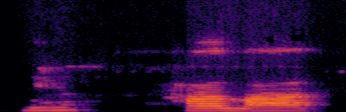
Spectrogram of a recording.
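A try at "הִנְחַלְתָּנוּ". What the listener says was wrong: Hin, chal, tanu. So they said the chet, it's not an H, it's a CH. In chai or l'chaim, chai is life, l'chaim is to life.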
